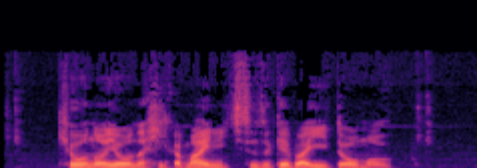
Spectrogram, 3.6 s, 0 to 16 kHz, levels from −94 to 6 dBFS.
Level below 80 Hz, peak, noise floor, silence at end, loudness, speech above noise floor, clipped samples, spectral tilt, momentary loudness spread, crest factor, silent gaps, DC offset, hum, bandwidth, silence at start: -48 dBFS; -8 dBFS; -60 dBFS; 0.65 s; -25 LUFS; 35 dB; under 0.1%; -5.5 dB/octave; 10 LU; 18 dB; none; under 0.1%; none; 11.5 kHz; 0.45 s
